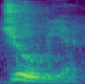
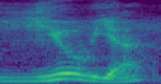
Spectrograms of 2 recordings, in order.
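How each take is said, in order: First: The ll is a voiced j-like affricate. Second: The ll is a voiced palatal fricative. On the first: "africada postalveolar sonora" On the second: "una fricativa palatal sonora"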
